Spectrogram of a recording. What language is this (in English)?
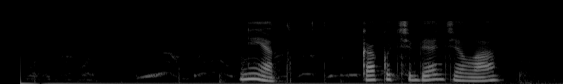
Russian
